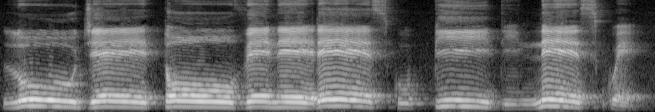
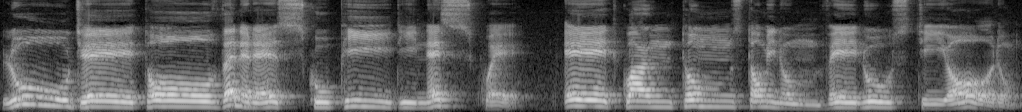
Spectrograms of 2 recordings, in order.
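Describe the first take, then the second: First: Very slow, level reading without stress on the tonic; flat even Latin reading; wrong accenting. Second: Very slow, rhythmic reading hitting each tonic; tonic syllables stressed. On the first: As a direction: read it evenly, no tonic stress. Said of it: "A tendência é nós dizermos". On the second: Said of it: "E aí fica assim". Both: Shown as a demonstration.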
